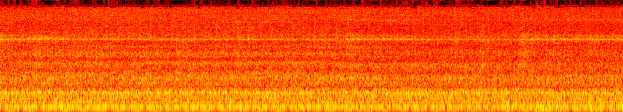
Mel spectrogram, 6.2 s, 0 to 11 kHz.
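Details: Ford 2600 tractor after valve adjustment (one previously stuck valve freed): steady even idle, much quieter, light valve-cover tapping, not like before.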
